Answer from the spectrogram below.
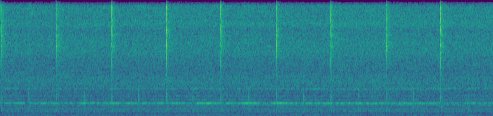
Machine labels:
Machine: valve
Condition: normal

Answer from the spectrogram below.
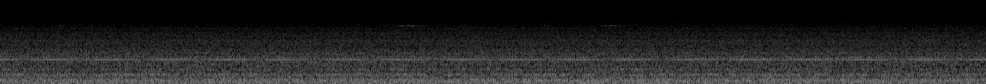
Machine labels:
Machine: fan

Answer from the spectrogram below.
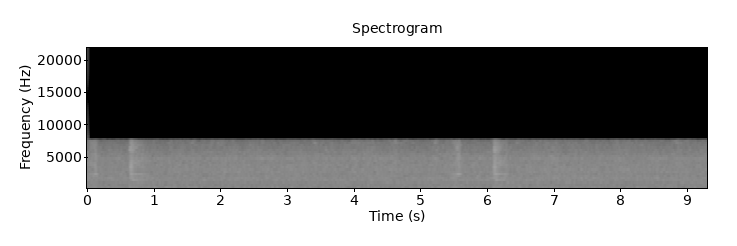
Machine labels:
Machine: slide rail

